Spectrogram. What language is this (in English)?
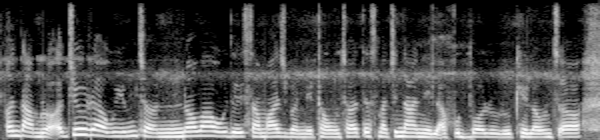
Nepali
